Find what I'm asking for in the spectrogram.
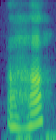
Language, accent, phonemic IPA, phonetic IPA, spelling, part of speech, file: English, US, /ʌˈhʌ/, [ʌ˨ˈɦʌ˩˧], uh-huh, particle, En-us-uh-huh.ogg
- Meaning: Yes; yeah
